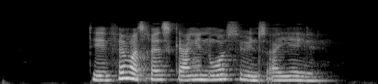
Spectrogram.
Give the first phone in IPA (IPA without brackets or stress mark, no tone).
d̥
